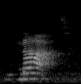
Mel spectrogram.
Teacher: Like tie your shoe in a double knot. You just hear the N, you don't hear the K.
